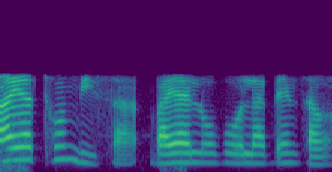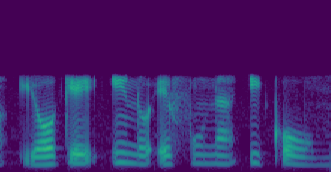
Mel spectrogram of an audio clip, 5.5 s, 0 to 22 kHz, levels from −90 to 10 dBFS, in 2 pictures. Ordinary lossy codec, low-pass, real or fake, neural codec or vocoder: none; 3.6 kHz; real; none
